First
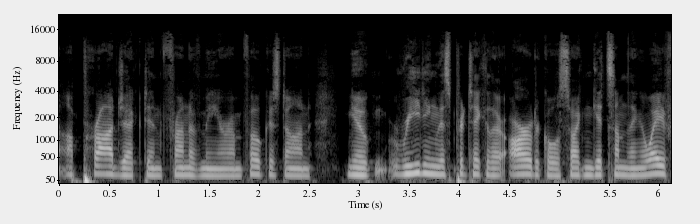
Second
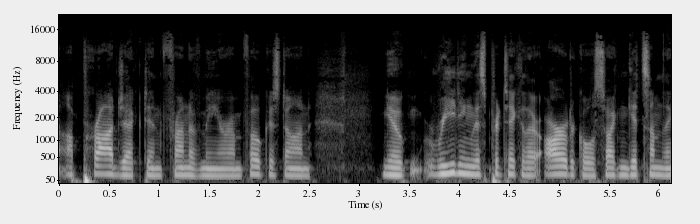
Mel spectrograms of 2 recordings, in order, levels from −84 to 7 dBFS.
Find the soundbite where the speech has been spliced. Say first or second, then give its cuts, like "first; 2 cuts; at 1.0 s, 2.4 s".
first; 1 cut; at 2.7 s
